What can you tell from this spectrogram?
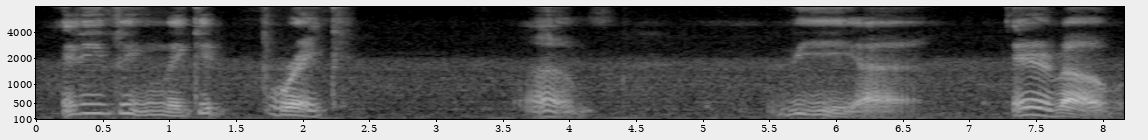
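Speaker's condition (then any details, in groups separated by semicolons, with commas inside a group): Cerebral palsy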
